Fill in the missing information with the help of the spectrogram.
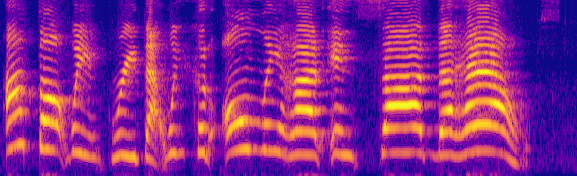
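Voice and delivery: put-on high, light young pony girl voice; a playful filly teasing her friend. A narrator's reading. Scootaloo teasing Sweetie Belle, high filly voice.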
